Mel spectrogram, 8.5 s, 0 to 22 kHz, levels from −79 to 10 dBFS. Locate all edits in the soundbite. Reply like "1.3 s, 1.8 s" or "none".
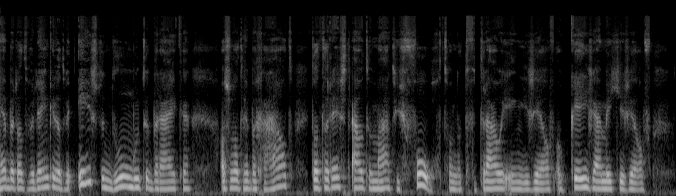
3.8 s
